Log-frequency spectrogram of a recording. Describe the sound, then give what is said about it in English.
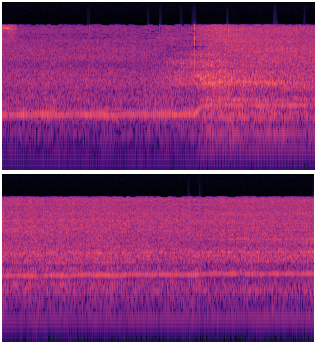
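A blender motor whirs loudly and steadily, mixing cheesecake batter with cocoa powder and raw egg, its pitch shifting abruptly about two seconds in as the load changes, then droning on at the new speed with no talking. “All right, let's take this off and look into the blender and see what's happening, just to make sure that our cocoa powder is worked in.”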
